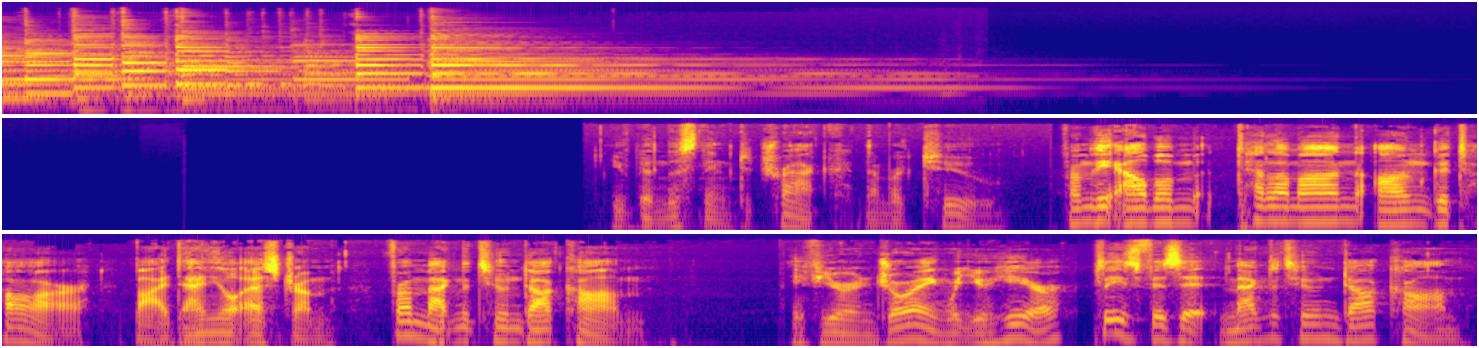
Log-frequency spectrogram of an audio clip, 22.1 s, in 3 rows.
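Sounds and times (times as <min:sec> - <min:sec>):
vivace guitar playing: 0:00.0 - 0:05.5
person speaking: 0:10.3 - 0:22.1.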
